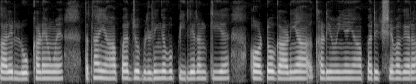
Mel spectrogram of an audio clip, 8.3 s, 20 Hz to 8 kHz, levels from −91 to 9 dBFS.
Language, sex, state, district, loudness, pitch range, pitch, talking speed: Hindi, female, Chhattisgarh, Jashpur, -16 LUFS, 230-240 Hz, 235 Hz, 180 wpm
